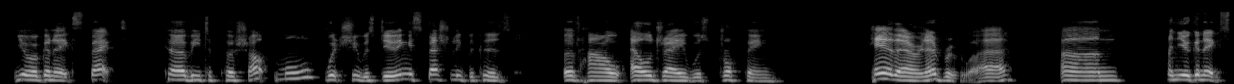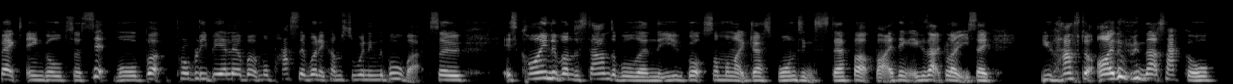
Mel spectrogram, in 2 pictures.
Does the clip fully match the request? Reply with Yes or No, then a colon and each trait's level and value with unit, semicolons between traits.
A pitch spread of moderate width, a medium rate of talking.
Yes: average, 3.8 semitones; average, 195 wpm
